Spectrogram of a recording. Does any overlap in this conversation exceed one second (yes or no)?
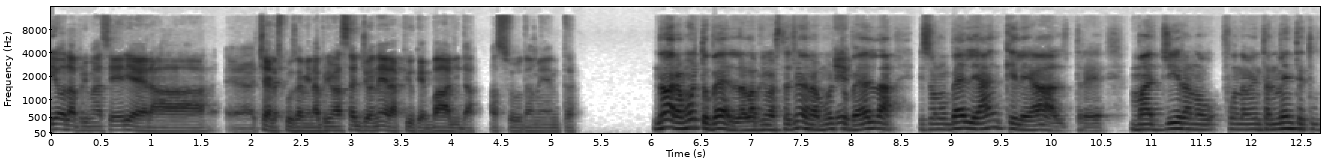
no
